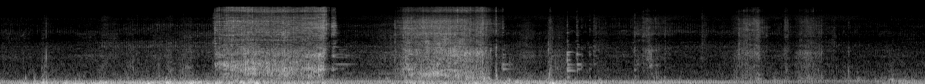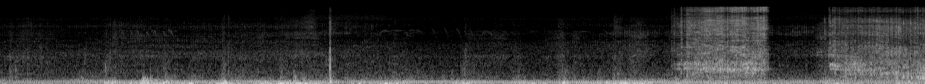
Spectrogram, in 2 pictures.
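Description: Masonry tools scraping wet mortar along a row of concrete foundation blocks: four scrapes of about a second each, two a few seconds in and two near the end. A machine hums low and steadily underneath throughout.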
